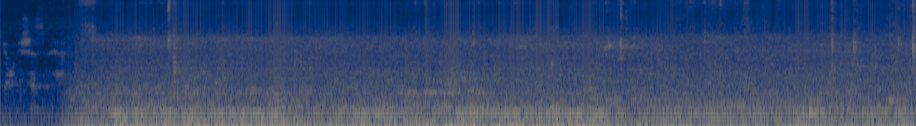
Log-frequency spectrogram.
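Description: Steady low rumble of a car on the road, heard from inside the cabin: engine and tyre noise that comes in suddenly about a second in and then holds steady.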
